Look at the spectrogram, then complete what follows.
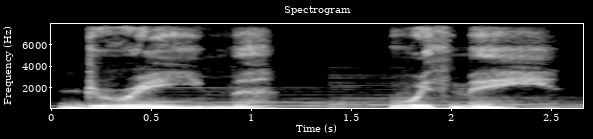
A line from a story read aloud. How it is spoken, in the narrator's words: he says, and his voice is so full of command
